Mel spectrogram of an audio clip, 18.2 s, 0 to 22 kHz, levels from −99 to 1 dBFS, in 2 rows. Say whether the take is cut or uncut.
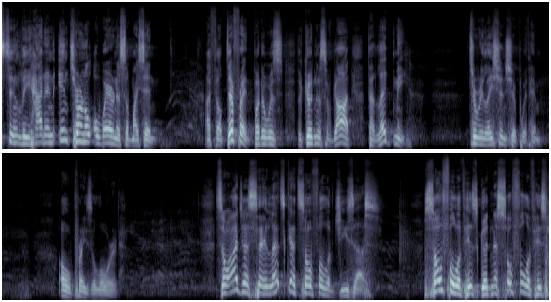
cut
